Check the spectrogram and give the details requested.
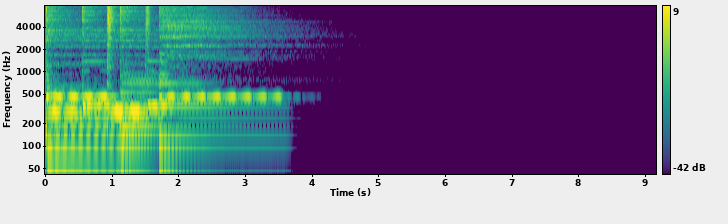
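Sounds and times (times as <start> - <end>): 
jazz waltz backing music: 0.0 - 3.6.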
